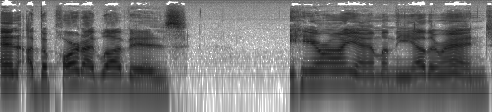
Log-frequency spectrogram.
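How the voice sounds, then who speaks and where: A woman with an American accent speaks at a very slow pace and medium pitch, with ordinary pitch variation. The recording is very clean, with a silent background. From New York City. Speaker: podcast host. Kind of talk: casual chat.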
